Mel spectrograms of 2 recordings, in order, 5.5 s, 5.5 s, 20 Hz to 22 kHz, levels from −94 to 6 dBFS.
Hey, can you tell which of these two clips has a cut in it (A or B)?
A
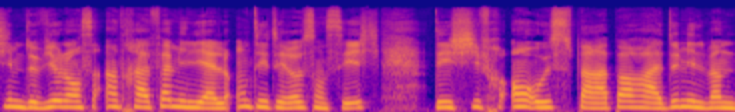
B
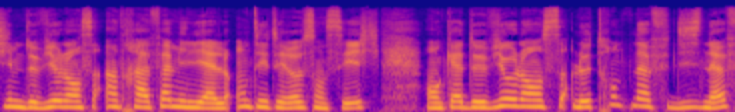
B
